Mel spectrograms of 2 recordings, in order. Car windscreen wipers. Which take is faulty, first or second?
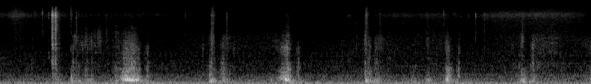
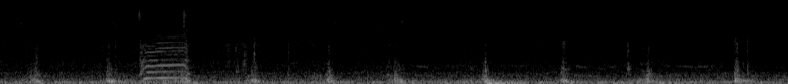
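first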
